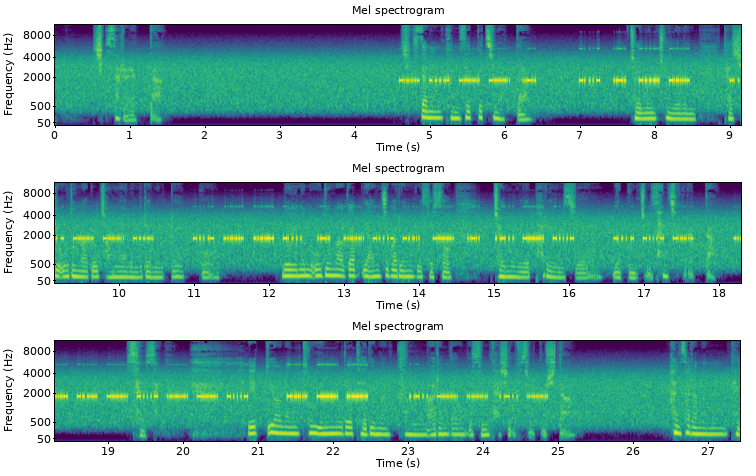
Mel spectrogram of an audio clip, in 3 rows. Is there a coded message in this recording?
Yes: Hellschreiber (Feld-Hell, 122.5 baud) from 4.6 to 24.9 s, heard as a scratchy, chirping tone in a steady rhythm, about 1750 Hz, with radio static and speech in Korean. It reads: DABEI WIRD UBER MOGLICHKEITEN UND GRENZEN DES TESTS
